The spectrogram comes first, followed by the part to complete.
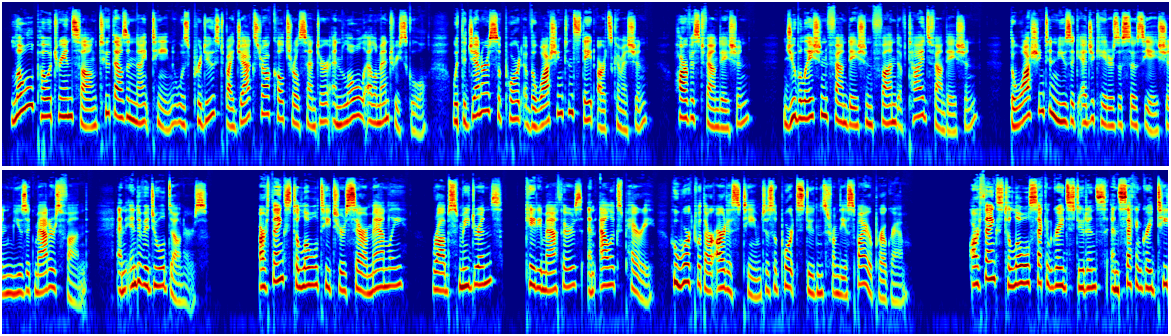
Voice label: Closing Narration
